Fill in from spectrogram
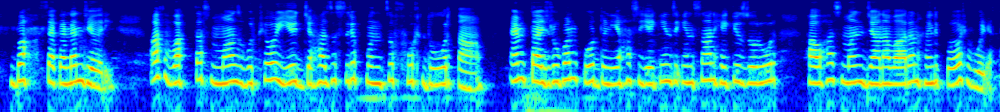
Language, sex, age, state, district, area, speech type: Kashmiri, female, 30-45, Jammu and Kashmir, Kulgam, rural, spontaneous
